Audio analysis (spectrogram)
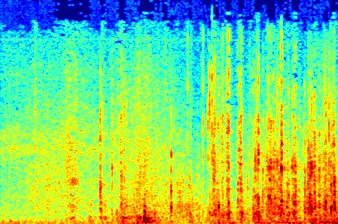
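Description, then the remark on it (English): Dry paper of an old book crinkles and rustles, a soft crackling handled in short irregular bursts that grow busier toward the end, with no voices. “Even the paper sounds kosher.”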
